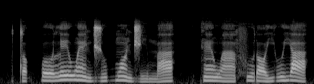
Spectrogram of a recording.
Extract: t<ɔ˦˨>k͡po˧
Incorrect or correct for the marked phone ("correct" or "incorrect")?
incorrect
